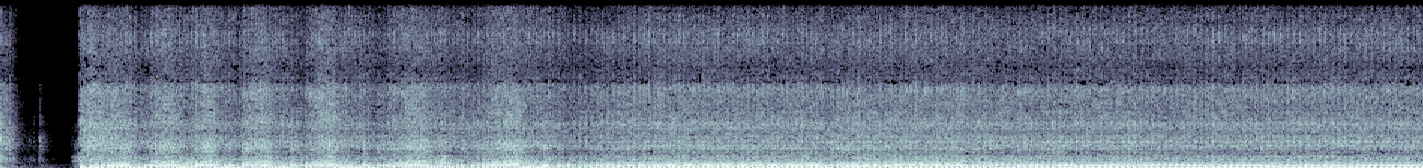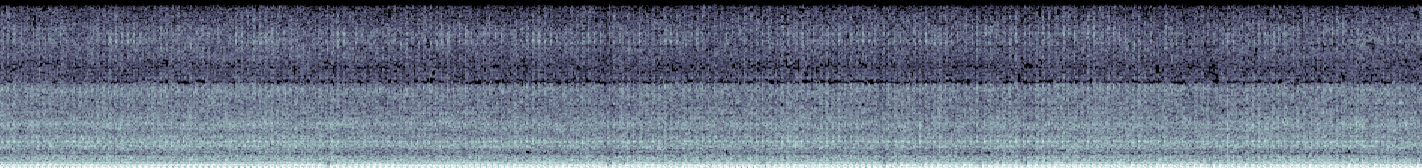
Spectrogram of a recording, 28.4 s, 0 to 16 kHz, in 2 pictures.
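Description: Gilera 150 Super Sport single-cylinder four-stroke engine, running on an adapted Honda AX 100 carburettor, catches about a second in and runs unevenly for a few seconds before settling into a steady idle. It is a first start on basic timing, with the ignition set almost fully retarded, and it sounds retarded.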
